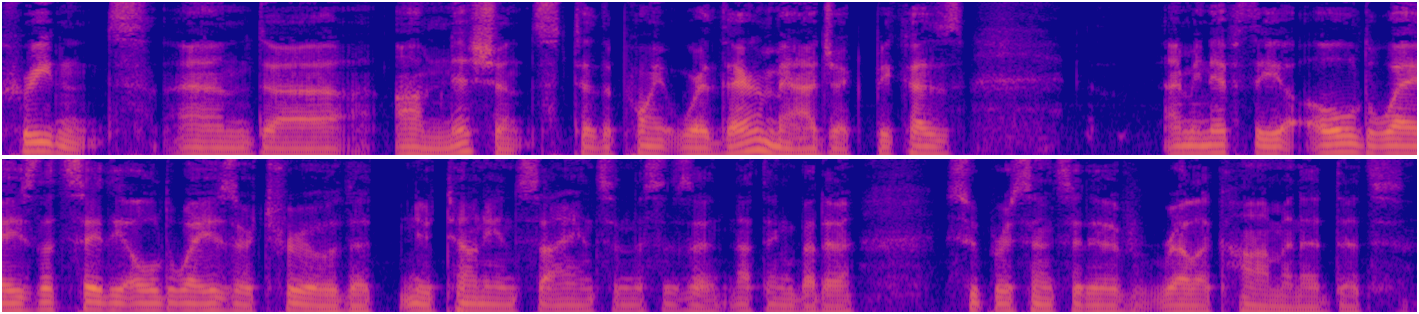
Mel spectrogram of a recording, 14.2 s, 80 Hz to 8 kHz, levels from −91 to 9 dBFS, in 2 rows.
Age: 40-59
